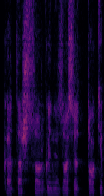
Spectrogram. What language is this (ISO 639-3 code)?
lit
